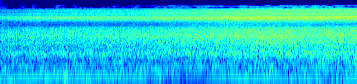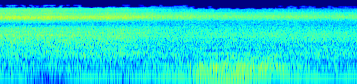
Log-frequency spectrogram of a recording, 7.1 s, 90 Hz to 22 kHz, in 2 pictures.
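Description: Suzuki DF70 four-stroke outboard on a small cabin motorboat running flat out and planing past close by. Its steady drone grows louder and is loudest about six seconds in. A rushing hiss of water from the hull and wake runs throughout.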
